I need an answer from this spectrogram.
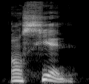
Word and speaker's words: ancienne: Al femenino se escucha la N final, ancienne.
